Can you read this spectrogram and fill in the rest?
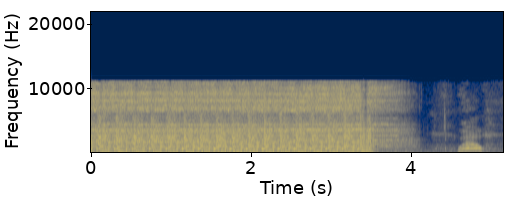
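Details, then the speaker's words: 1998 Honda TRX300EX single, carburetor removed for a compression test after oiling the intake valve seats and a few minutes' running (previously 35 psi dry): even, strong cranking pulses about three per second, reading 155 psi; healthy compression. "wow 155 this engine is rock solid and when it was running it really wasn't smoking or anything"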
